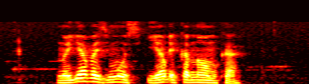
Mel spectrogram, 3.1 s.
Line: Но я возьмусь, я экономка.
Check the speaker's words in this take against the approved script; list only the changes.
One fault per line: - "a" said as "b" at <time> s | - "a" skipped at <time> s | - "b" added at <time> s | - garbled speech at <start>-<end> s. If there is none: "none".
none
